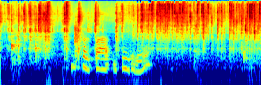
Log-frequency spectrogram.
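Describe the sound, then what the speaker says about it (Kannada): Mustard seeds crackle and sizzle in hot oil in a pan, a continuous hiss with scattered sharp pops, heard under a voice speaking in the middle and continuing alone afterward. "ಎಣ್ಣೆ ಕಾದಿದೆ, ಅದಕ್ಕೆ ಸಾಸಿವೆ,"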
